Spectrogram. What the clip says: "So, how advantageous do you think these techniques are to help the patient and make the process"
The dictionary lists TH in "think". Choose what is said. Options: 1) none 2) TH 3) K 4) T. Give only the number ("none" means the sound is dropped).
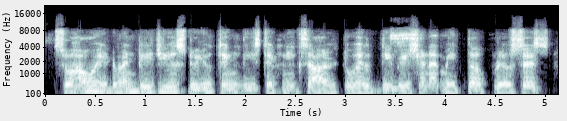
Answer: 4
